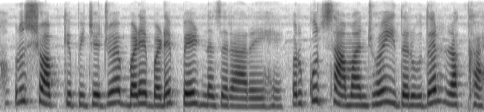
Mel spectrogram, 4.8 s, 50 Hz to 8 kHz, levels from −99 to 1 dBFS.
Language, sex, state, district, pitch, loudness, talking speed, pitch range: Hindi, female, Maharashtra, Pune, 265 Hz, -17 LUFS, 285 wpm, 245-290 Hz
